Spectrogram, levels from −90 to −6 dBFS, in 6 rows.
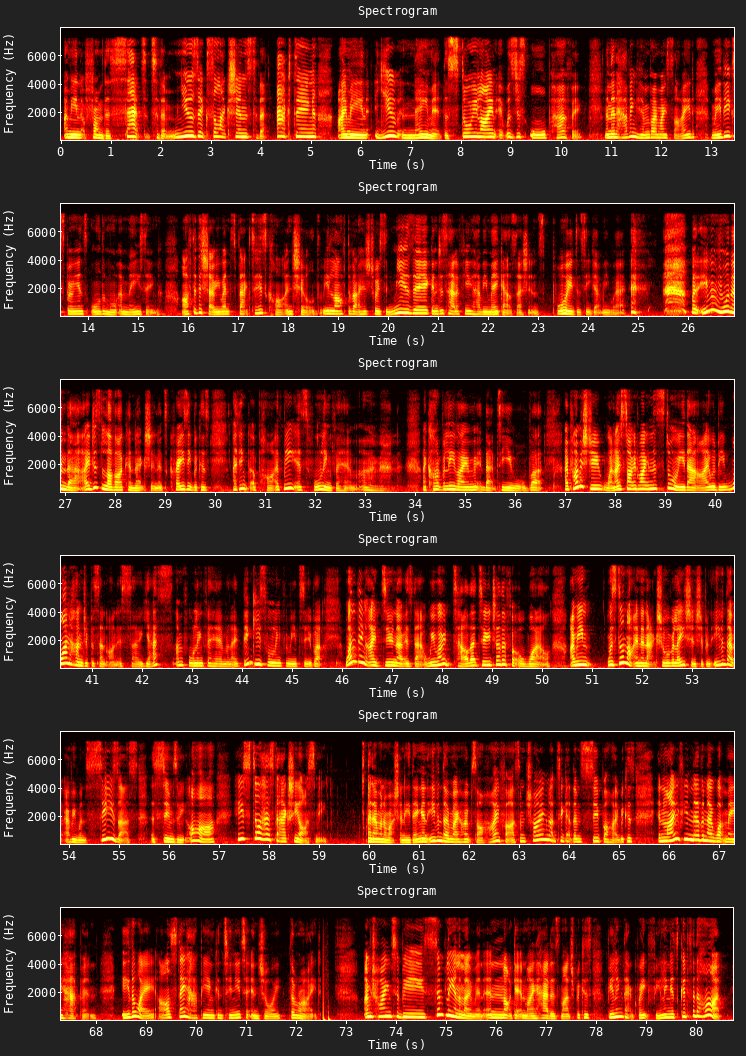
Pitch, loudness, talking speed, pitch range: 210 Hz, -23 LUFS, 185 wpm, 175-260 Hz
